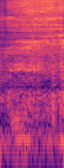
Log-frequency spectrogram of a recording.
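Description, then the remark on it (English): A person mimics slurping spaghetti with one short, wet, airy sucking noise lasting under a second. It is fairly loud, with no other sounds around it. “can dogs slurp spaghetti? Do they have the ability?”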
